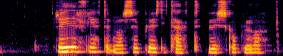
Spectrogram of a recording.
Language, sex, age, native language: Icelandic, female, 14, Icelandic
